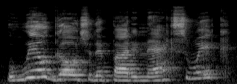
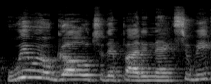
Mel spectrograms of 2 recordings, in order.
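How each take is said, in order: First: "We will" is shortened into one syllable. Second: "We will" is said as two full words.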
